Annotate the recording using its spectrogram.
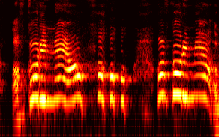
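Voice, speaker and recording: A put-on character voice, female-sounding and squeaky, sits at an extremely high pitch. It moves at a fairly slow pace in a monotone, flat delivery. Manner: sly, gloating.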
